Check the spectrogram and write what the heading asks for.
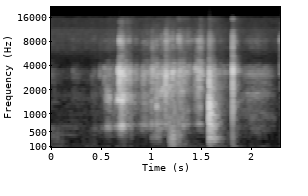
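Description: A deck of Lotería cards being shuffled by hand: papery rustling and clicking of the card stock starting about half a second in, with a sharp tap near the end.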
